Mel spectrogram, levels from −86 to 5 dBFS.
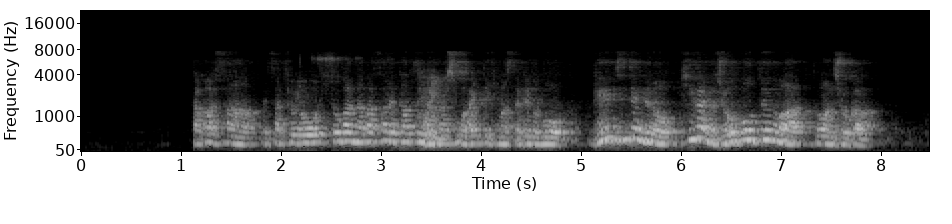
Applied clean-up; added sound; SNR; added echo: neural separator model SepFormer DNS4.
